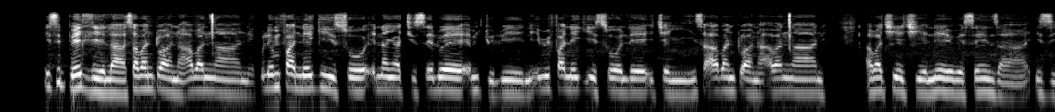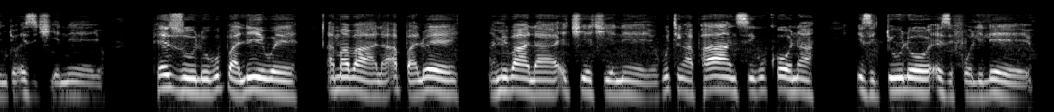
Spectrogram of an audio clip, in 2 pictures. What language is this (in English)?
North Ndebele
